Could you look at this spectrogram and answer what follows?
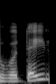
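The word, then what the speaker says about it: Subotai: Fíjese la promesa de, su, eh, creo que lo he dicho mal, de su botella a Gengis Khan cuando se unió a él. Su Subotei le prometió esto,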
